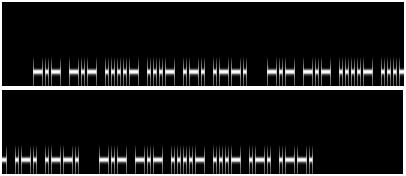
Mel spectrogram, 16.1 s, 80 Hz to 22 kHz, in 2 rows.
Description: Morse code, heard as a keyed tone, about 20 wpm, 700 Hz. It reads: KK4VRP KK4VRP KK4VRP
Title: USA Call Signs Repeated 3x 20wpm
